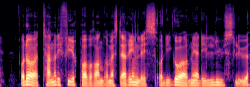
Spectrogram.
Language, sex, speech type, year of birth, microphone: Norwegian, male, spontaneous, 1983, Shure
